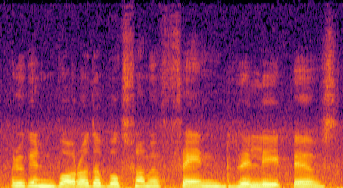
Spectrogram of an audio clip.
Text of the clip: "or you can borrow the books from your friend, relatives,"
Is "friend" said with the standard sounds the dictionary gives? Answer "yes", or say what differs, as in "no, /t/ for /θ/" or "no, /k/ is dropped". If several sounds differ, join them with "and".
yes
